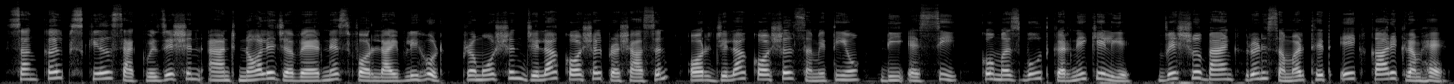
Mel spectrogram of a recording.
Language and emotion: Hindi, neutral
